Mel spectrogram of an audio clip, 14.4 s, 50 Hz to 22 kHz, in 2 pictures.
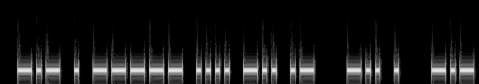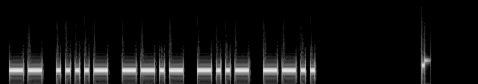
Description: Morse code, heard as a keyed tone, about 17 wpm, 700 Hz. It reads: KE0HDA DE KM4QXZ
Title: USA Callsign DE Callsign - 6 Characters - 17wpm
